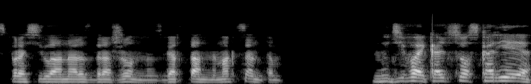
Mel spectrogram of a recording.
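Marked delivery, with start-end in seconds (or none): 3.7-5.3 urgent, hissed delivery. Narrator reads a character's line to another character, hissed. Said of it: "зашипела Дафна на Мефа".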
